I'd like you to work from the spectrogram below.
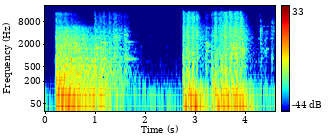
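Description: Loud sustained automatic gunfire in the VR shooter Breachers, shots fired through walls, one long burst, a brief pause, then a second heavy burst trailing off.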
